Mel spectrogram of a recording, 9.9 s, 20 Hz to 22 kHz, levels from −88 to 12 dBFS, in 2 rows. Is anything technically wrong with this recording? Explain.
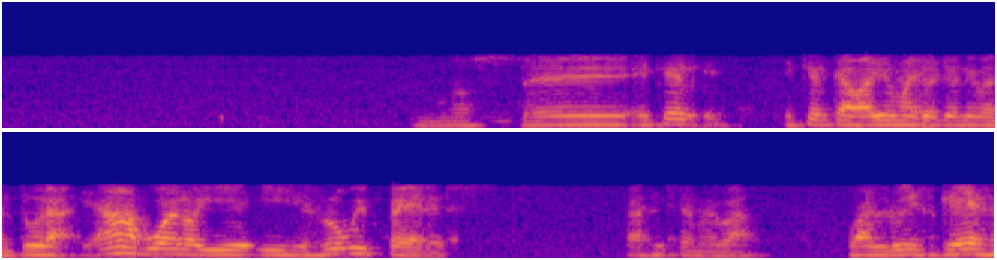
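Yes. Two faults are audible.

The whole clip carries the sound of the GSM full-rate codec. The speech has a buzzy, gravelly roughness, and the damage is plainly audible. This codec models the vocal tract and excites it with evenly spaced pulses. Only every third sample of that excitation survives. Nothing above 4 kHz gets through, so the top end is missing. The coarseness fits the old 13 kbps GSM rate.

Lost GSM frames occur from 4.56 to 4.65 s. For roughly 40 ms, the decoder has no good data. It repeats the settings of the last good frame. The speech freezes briefly into a rough, metallic ring instead of moving on. The gap is short, so it never fades fully to silence. The length fits two lost frames.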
